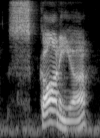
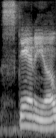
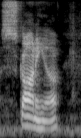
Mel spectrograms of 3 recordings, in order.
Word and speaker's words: Scania: to this set this is and the correct pronunciation is scania even though you may think it's scania with the a it is scania it's the tactical command center but for this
